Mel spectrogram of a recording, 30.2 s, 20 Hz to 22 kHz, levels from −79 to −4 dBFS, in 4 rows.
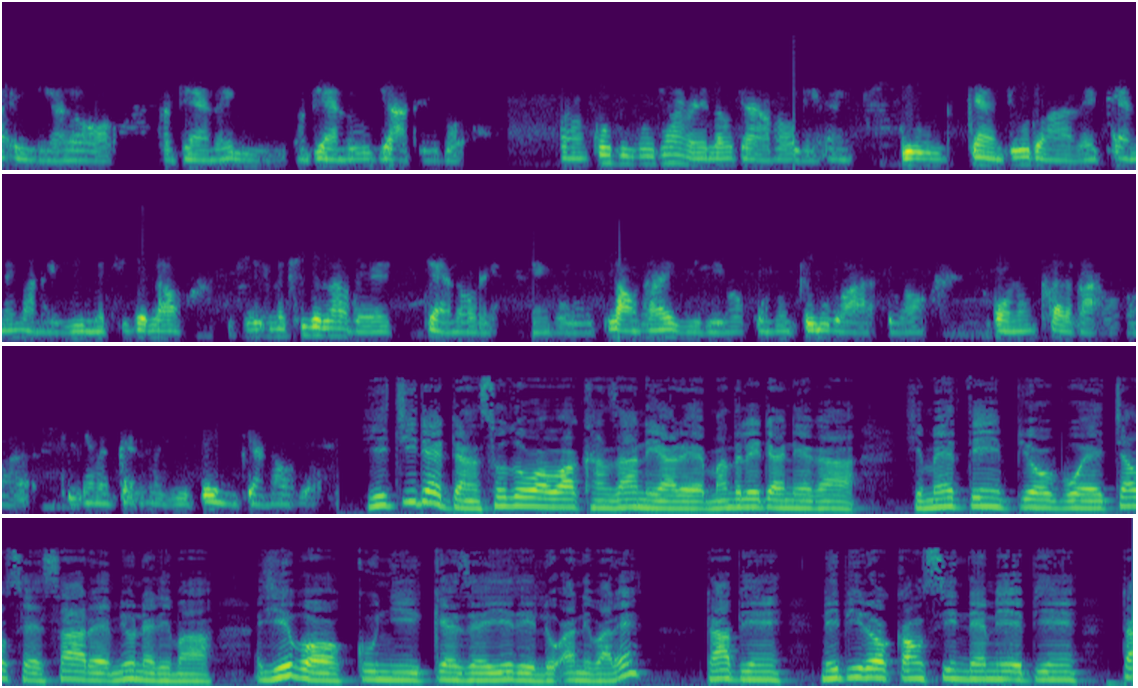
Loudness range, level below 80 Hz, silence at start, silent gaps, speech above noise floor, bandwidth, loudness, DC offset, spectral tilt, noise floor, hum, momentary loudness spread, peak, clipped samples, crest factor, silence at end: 7 LU; -60 dBFS; 0 s; none; 30 dB; 11.5 kHz; -25 LUFS; under 0.1%; -7 dB/octave; -55 dBFS; none; 16 LU; -2 dBFS; under 0.1%; 22 dB; 0 s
